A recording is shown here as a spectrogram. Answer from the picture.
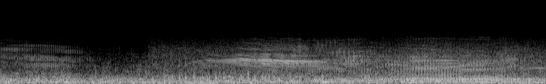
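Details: Humpback whale singing faintly in ocean ambience, with soft drawn-out wavering tones that slide slowly in pitch, nearly buried under a steady low underwater roar.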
